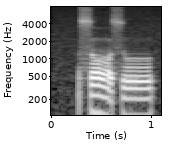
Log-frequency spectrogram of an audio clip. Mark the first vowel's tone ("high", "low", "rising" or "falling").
falling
